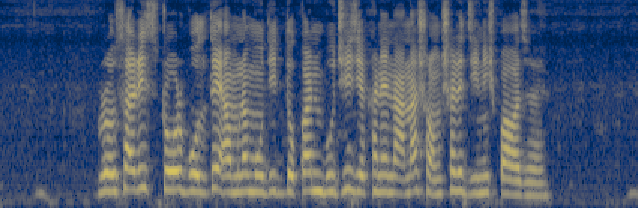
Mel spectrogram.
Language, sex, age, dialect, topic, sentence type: Bengali, male, 25-30, Standard Colloquial, agriculture, statement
